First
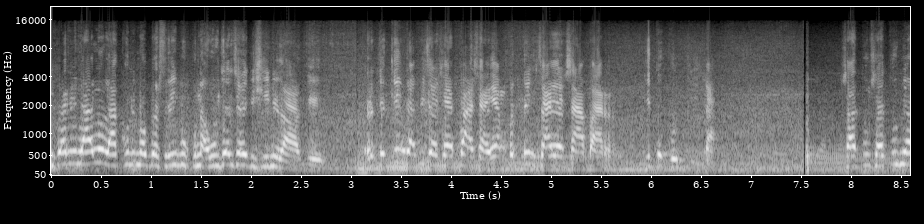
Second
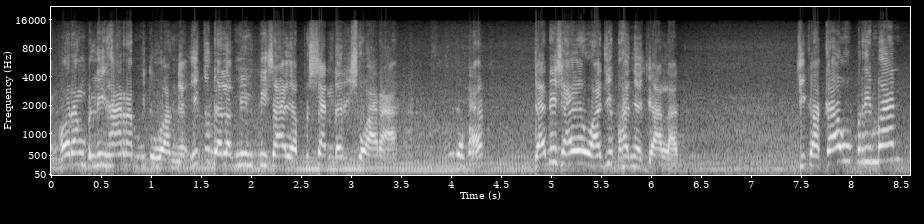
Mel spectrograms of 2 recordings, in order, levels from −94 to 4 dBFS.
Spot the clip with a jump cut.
first; 2 cuts; at 3.0 s, 7.5 s

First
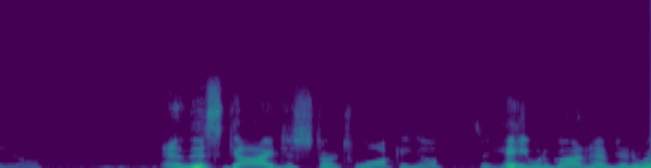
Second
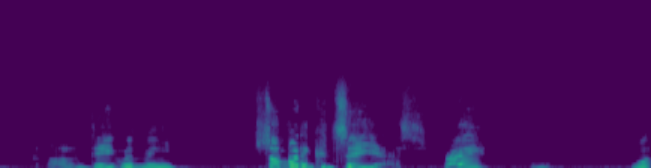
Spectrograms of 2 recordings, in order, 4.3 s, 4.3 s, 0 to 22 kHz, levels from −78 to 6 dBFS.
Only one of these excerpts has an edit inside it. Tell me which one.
second; 1 cut; at 3.3 s

